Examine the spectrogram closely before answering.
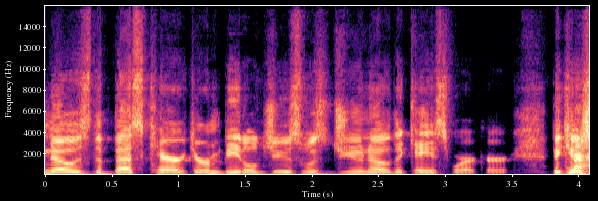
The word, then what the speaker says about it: Beetlejuice: No, it's not. It's Beetlejuice, man. No, it's Beetlejuice, but at one point they pronounce it as Beetlegeist. Because she's trying to figure it out. That doesn't mean that's a correct pronunciation. I heard Sarah laughing. So she's on my side. It's like Poltergeist. It's a joke on Poltergeist.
